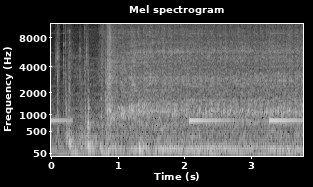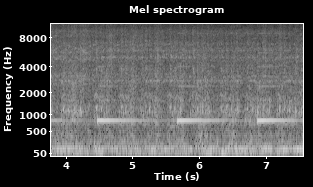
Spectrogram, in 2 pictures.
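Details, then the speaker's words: 2019 Lexus RX350: starter cranks evenly with a repeating warning chime but the engine never catches; even cranking suggests a fuel problem; crank, no start. "okay the way the car is cranking it seems to be like a full problem cu the crank is even"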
